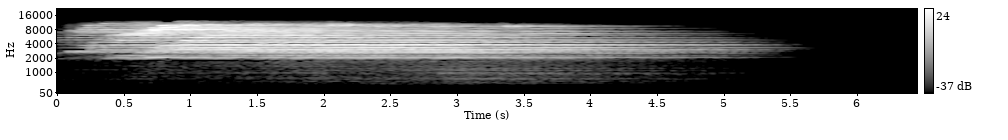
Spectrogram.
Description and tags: Fantasy SFX 006
high sparkly sound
